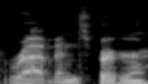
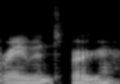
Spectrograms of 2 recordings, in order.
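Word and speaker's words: Ravensburger: So, Lorana is being distributed produced by Ravensburgger, I believe is the correct pronunciation, not Ravensburgger.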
